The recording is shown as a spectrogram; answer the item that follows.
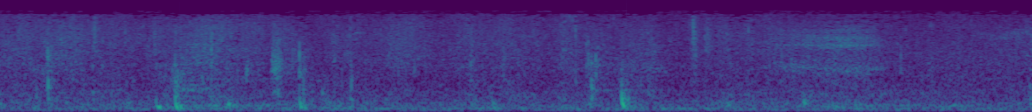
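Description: Footsteps walking to the centre of a room: a few soft, uneven steps, fairly faint and irregular, with no talk over them.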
